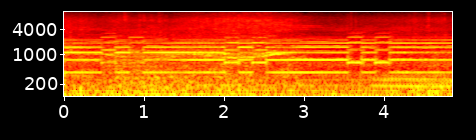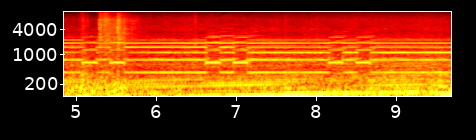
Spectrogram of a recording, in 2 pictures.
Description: An ambulance using its siren and driving fast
